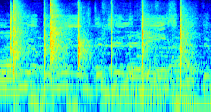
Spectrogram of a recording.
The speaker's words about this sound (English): All right, well, clap it up, man. Thank you so much.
